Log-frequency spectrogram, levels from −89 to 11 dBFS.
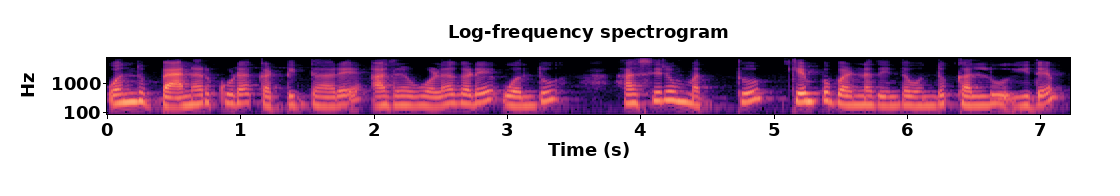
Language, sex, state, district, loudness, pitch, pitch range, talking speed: Kannada, female, Karnataka, Bangalore, -20 LUFS, 200 Hz, 185-240 Hz, 115 wpm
